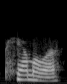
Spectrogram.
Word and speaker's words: Pamela: And so my name is Pamela,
